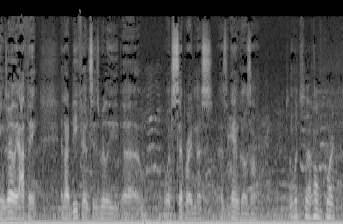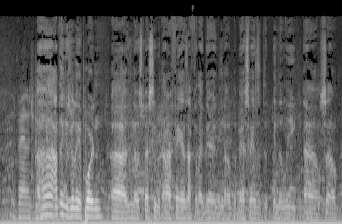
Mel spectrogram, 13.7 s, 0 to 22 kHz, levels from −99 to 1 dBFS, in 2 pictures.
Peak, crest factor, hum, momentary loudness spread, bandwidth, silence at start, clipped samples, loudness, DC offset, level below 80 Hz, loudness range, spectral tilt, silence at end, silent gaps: -4 dBFS; 20 dB; none; 14 LU; 16.5 kHz; 0 s; under 0.1%; -26 LUFS; 4%; -42 dBFS; 8 LU; -4.5 dB/octave; 0 s; none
